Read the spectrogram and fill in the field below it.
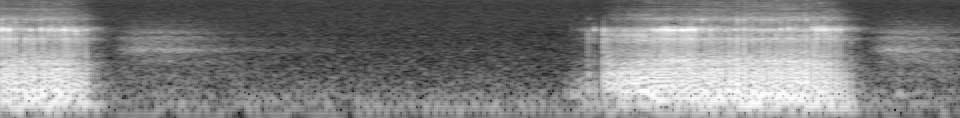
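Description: Loud, harsh rattling snores on inhalation, each followed by a softer airy exhale, recorded close up.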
